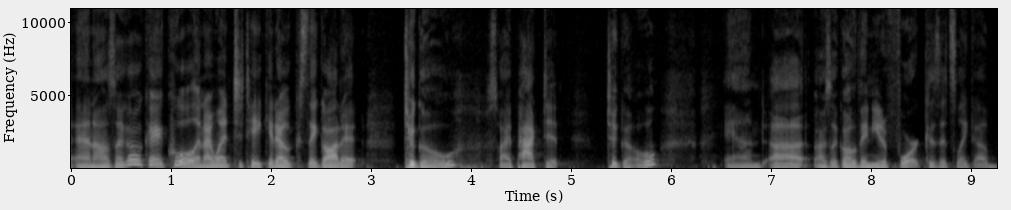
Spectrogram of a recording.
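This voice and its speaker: A young woman doing an open mic stand-up set on a small stage, deadpan with sudden loud bursts and giggles. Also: medium pitch, creaky. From Canada. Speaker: stand-up comedian. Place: small comedy venue on stage.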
